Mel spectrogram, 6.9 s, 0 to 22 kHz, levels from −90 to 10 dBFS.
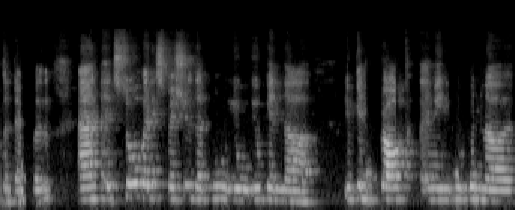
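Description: At 1.27 to 1.35 s the speech has a short stall from a late packet. A packet arrived late and the jitter buffer ran dry. The receiver stretched the last sound by about 45 ms, then resumed where it left off. Nothing is lost. The sound just hangs briefly, with a faint buzz or dip.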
